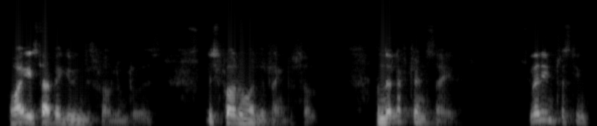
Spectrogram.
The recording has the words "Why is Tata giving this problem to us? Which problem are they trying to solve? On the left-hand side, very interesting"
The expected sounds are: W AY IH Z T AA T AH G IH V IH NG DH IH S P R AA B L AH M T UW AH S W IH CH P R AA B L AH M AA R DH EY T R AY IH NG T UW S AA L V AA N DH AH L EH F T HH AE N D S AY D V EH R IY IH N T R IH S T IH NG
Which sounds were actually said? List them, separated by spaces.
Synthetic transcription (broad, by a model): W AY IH S T AA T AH G IH V IH NG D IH S P R AA B L AH M T UW AH S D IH S P R AA B L AH M AA R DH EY T R AY IH NG T UW S AA L V AA N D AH L EH F T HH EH N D S AY D V EH R IY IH N T R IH S T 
